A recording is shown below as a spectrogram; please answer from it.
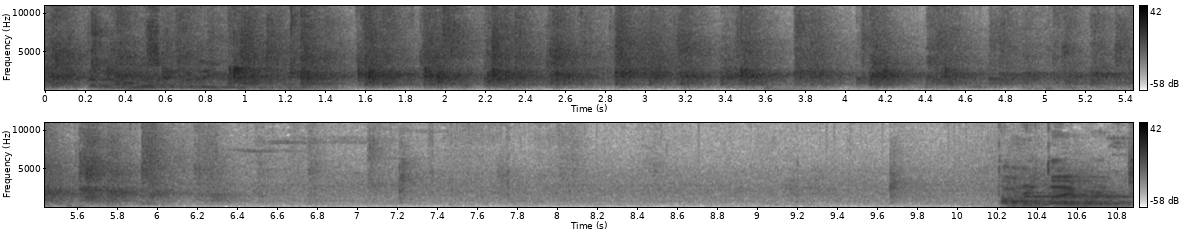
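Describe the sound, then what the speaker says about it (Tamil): An audience claps for poet Thamarai Bharathi at a Tamil literary society's poetry book launch, brisk rhythmic applause for about six seconds that then dies away into near silence. "உங்களுடைய கரகோஷங்களை எழுப்பி"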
